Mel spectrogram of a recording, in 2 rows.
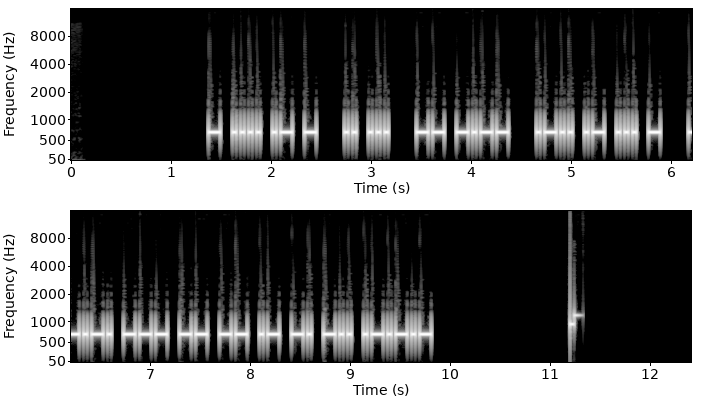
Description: Morse code, heard as a keyed tone, about 30 wpm, 700 Hz. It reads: THAT IS MY LAST COMMAND.
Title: Sentences from Top 1600 Words 30wpm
